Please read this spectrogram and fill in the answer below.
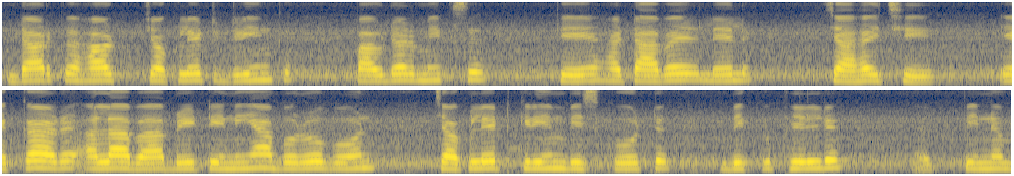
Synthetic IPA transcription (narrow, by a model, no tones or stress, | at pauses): ɖaɾkɦawʈt͡ʃɔkleʈɖɾiŋk | pawɖəɾmiks | keɦəʈabɛlel | t͡ʃaɦɛt͡ʃʰi | ekəɾəlababɾiʈinijaboɾobon | t͡ʃɔkleʈkɾimbiskuʈ | bikpʰilɖ | pin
